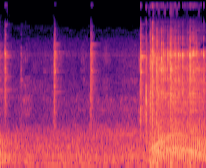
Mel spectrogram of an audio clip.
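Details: Husqvarna chainsaw, already warmed up: a couple of quiet pull-cord rasps, then it catches on the second pull and settles into a steady, clean two-stroke buzz; normal start.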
